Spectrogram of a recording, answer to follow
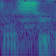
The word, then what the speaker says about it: Lesotho: So I didn't even know it was spelled and pronounced Lesotho.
